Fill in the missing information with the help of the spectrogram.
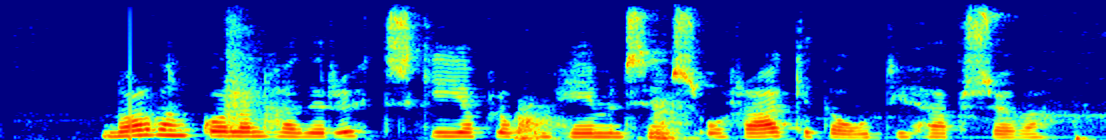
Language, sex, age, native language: Icelandic, female, 30-39, Icelandic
